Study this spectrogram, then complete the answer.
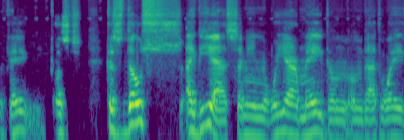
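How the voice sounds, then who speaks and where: Speaking with a Spanish accent, a man uses a medium pitch, ordinary pitch variation and a fairly slow pace. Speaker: film discussion club host. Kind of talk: casual film discussion. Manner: halting, many hesitations.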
